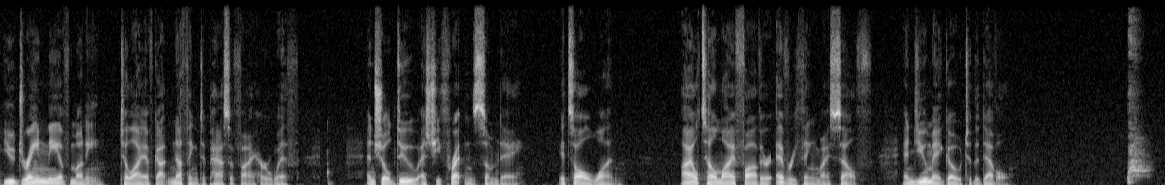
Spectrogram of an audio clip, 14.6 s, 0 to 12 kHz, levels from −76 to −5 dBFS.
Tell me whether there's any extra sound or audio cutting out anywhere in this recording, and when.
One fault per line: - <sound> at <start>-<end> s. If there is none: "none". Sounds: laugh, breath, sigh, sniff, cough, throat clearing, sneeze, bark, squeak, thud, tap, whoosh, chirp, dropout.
- cough at 4.1-4.2 s
- bark at 14.1-14.4 s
